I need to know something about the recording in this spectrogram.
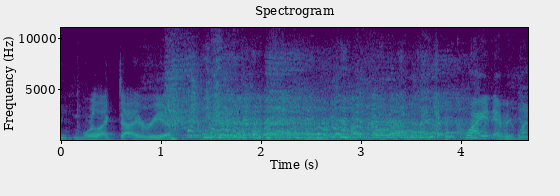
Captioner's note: students laughing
